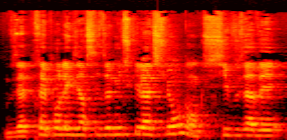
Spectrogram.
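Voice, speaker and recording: A man's voice: high-pitched, a little fast. A man running a quiz and exercise session as a teacher, reading out answer choices and calling out the start of each exercise. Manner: announcing questions, calling out "top!" to start exercises. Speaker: sports teacher. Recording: echoey room, mic far off.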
